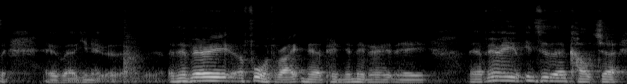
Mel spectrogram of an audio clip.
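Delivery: quiet, polite mock British accent with hesitations. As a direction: do a reserved, hedging Brit, softly. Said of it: "they ask Brits or whoever".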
